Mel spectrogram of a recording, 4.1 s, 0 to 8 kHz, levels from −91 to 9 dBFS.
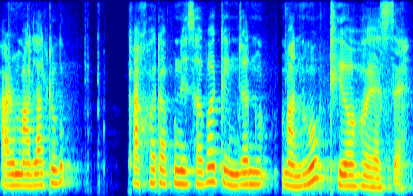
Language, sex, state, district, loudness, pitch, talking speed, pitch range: Assamese, female, Assam, Kamrup Metropolitan, -18 LUFS, 185 Hz, 145 wpm, 170-205 Hz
